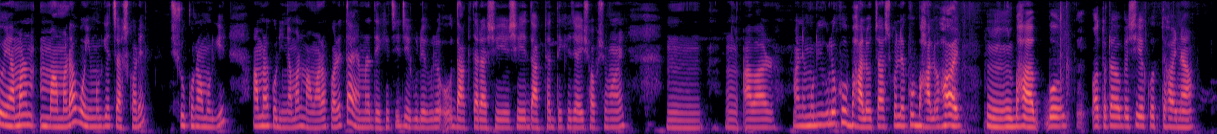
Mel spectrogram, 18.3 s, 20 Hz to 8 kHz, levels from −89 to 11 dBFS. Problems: background sounds at intervals, background conversations at intervals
